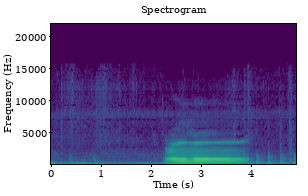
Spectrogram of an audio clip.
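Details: A tame cow roaming and feeding in a rice paddy lets out one drawn-out, even moo lasting about two seconds against faint outdoor noise.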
